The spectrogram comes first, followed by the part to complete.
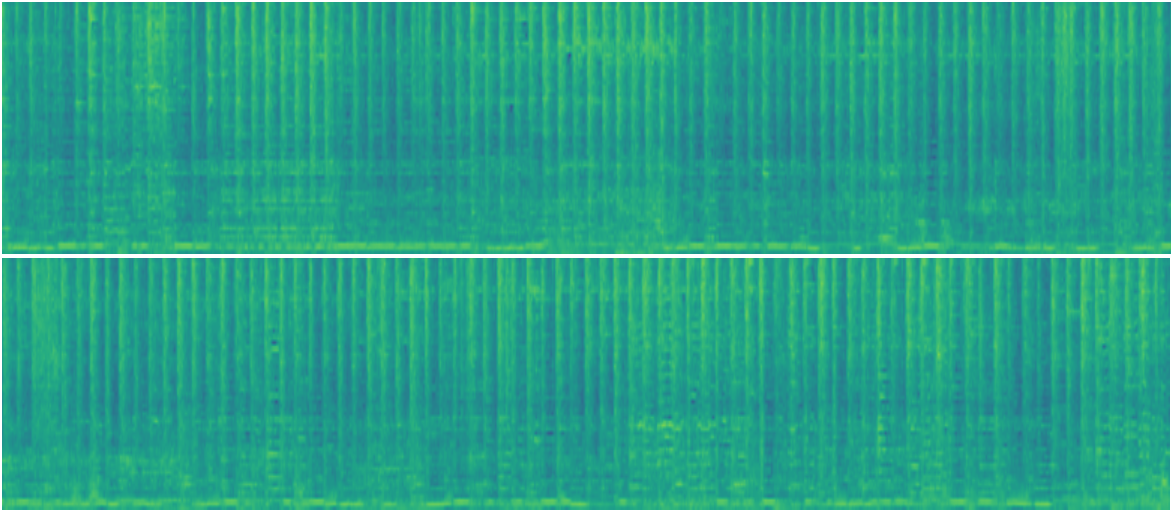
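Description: A Cretan syrtos dance tune played live: a bowed fiddle carries the melody over strummed round-backed lutes (laouto). A man sings along in parts.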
